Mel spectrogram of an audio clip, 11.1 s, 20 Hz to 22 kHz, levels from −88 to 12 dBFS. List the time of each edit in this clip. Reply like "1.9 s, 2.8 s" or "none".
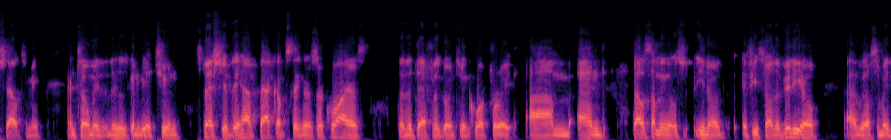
6.5 s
